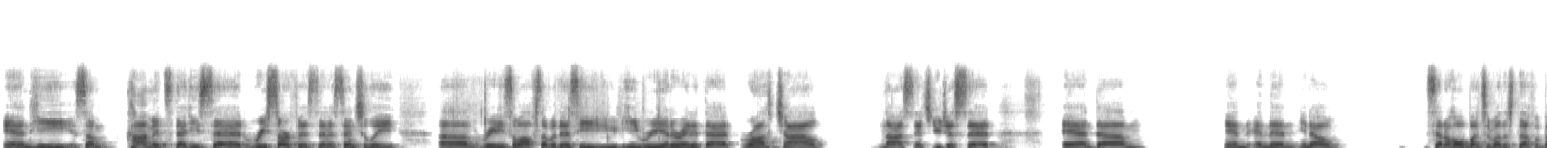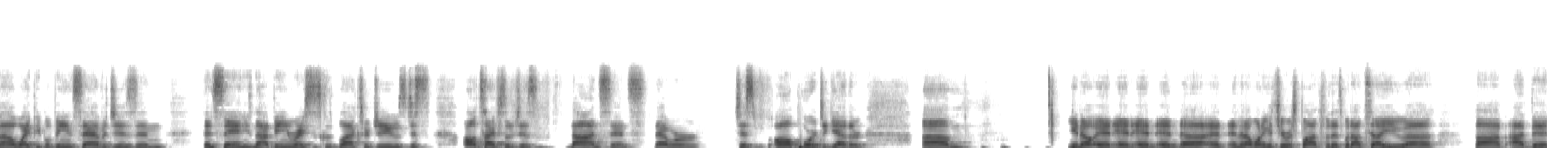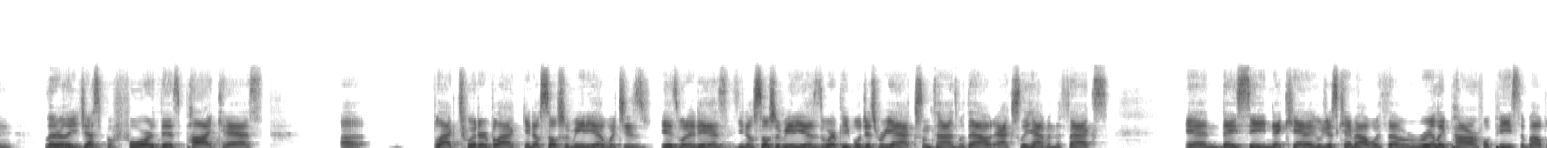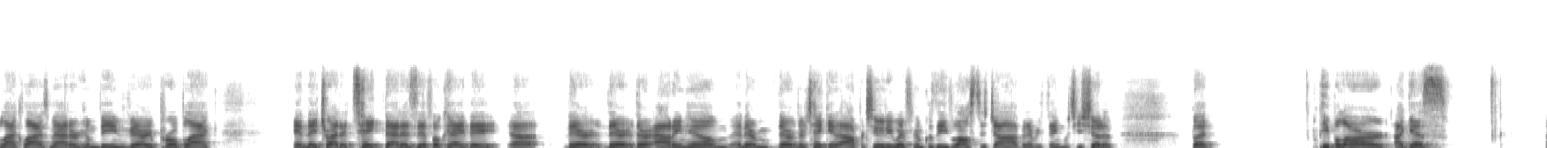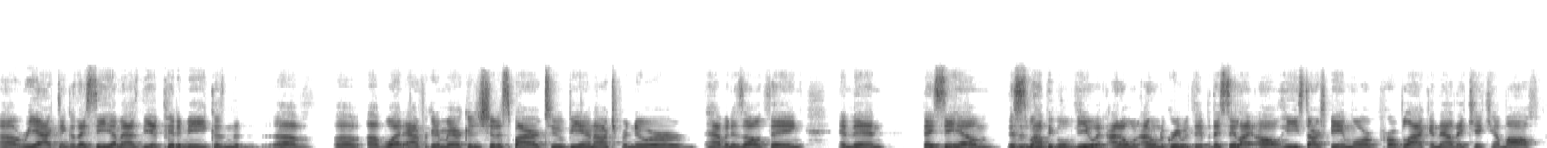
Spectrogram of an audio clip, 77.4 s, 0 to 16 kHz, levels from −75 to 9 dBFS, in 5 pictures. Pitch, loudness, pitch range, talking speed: 120 Hz, -18 LUFS, 115-130 Hz, 195 wpm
